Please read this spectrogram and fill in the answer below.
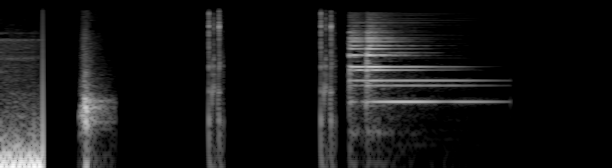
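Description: Subscribe-button animation sound effects: a loud low burst that cuts off about half a second in, a short thud, two pairs of quick clicks, then a notification bell ding of several tones that rings out for about a second and a half.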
